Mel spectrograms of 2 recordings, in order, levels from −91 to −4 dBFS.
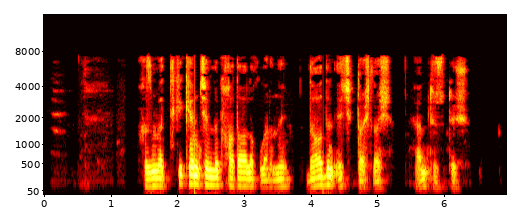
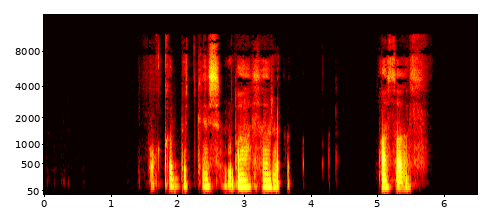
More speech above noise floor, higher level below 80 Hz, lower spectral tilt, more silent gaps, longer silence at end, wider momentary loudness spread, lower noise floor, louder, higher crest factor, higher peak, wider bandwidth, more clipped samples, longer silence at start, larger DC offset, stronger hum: second, 43 dB vs 56 dB; second, -60 dBFS vs -50 dBFS; about the same, -3.5 dB/octave vs -4.5 dB/octave; second, 5.35-5.40 s vs 3.76-4.26 s, 4.32-4.36 s, 4.52-4.96 s; second, 0.6 s vs 0.8 s; second, 12 LU vs 15 LU; second, -64 dBFS vs -80 dBFS; about the same, -21 LUFS vs -23 LUFS; second, 20 dB vs 26 dB; about the same, -2 dBFS vs 0 dBFS; second, 7.8 kHz vs 11.5 kHz; neither; second, 0.2 s vs 1.6 s; neither; neither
